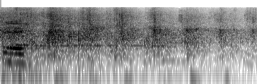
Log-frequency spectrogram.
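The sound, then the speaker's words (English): An audience applauds at a public event, a broad, even patter of many hands clapping that holds steady for the whole moment, with a voice heard over it at the start. “How about a big round of applause for Howard Conyers?”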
